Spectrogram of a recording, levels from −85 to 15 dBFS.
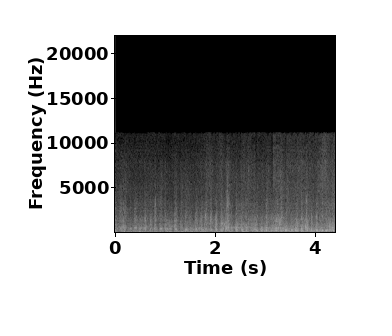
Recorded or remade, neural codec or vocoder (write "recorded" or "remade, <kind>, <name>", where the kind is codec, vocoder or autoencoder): remade, codec, SNAC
